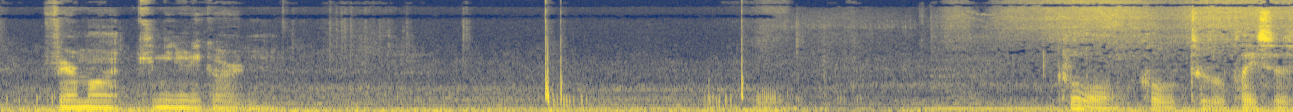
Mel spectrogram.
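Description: A car engine hums steadily at low pitch.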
